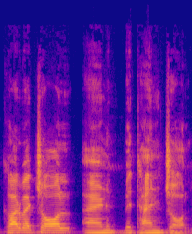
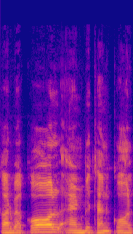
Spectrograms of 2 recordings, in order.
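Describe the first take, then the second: First: The 'ch' is said as in 'choli'. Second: The 'ch' is said as a hard 'k'. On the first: It is a memory aid, not the real pronunciation. "याद रखने के लिए यहाँ पे चोली चोली चोली बोल रहे हैं" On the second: This is the actual pronunciation of the drug names. "इसका प्रोनाउंसिएशन अलग होगा"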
